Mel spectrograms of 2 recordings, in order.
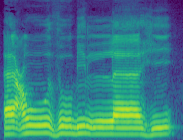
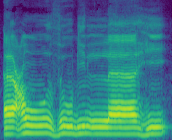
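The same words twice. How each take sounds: No difference in how they are said.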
